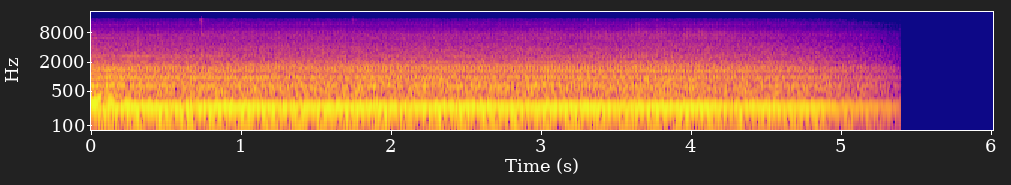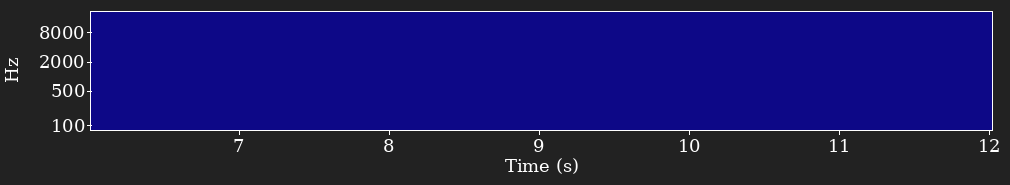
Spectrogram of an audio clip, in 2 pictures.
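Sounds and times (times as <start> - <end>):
low steady hum with hiss: 0.0 - 5.4.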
